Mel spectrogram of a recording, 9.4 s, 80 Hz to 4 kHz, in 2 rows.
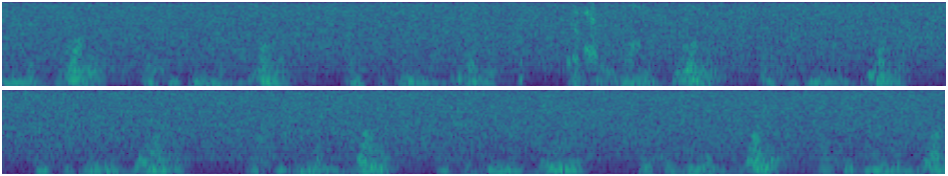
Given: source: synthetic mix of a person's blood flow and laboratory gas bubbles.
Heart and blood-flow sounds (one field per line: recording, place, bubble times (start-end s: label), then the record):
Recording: Doppler ultrasound of blood flow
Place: precordium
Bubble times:
2.56-2.64 s: bubbles
2.81-3.25 s: bubbles
From the record:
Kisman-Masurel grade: 211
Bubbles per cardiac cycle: several, 3 to 8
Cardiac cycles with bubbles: 1 to 10%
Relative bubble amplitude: barely perceptible (0.100 to 0.250)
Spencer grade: 1 (occasional bubble signal discernible with the cardiac motion signal, with majority of cardiac periods free of bubbles)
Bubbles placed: only in the low amplitude regions of the cardiac cycle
